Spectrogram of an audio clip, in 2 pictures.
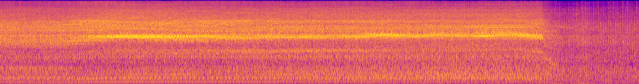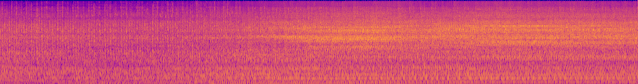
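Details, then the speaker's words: Cummins diesel work truck at idle with no check engine light: fast, regular ticking about four per second that stops when the engine shuts off. Traced to a leaking exhaust manifold, noticed by the customer with the exhaust brake applied. "He is right. That is a weird sound. I was not expecting that. What does it sound like to you? Are you thinking? It sounds like exhaust."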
